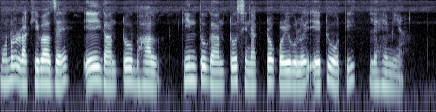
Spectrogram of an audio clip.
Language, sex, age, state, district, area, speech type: Assamese, male, 18-30, Assam, Lakhimpur, rural, read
